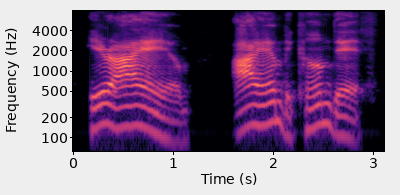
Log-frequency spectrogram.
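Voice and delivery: put-on slow, drawn-out Appalachian accent. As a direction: imitate a deadly serious Appalachian monologue, drawing it out. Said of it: "she's got, like, the, the Appalachian accent".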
